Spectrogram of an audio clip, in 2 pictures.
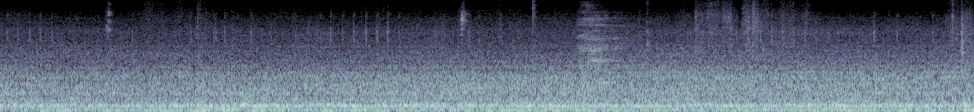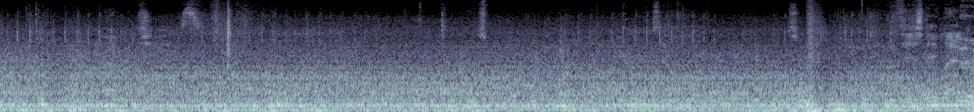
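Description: Coach bus engine and tyre noise, heard from inside the cabin while cruising at motorway speed: a steady drone with an even low hum.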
